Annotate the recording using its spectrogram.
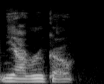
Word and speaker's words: Nyaruko: I'm pretty sure you just said Nyakuro and not Nyaruko.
